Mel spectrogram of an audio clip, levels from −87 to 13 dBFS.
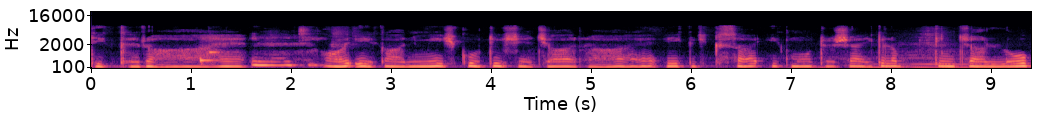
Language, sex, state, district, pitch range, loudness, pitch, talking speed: Hindi, female, Madhya Pradesh, Katni, 165-180 Hz, -17 LUFS, 170 Hz, 115 wpm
